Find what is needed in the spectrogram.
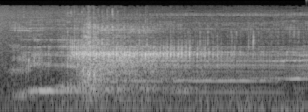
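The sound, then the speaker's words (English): A loud, comical noise made by a giant octopus, part snort, sneeze, burp and fart at once: a harsh, rumbling blast with a low droning tone that holds steady for about three seconds, with no talking. “It was a snort. A sneeze, a burp, and a fart all at once. That was the sound the giant octopus was making.”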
